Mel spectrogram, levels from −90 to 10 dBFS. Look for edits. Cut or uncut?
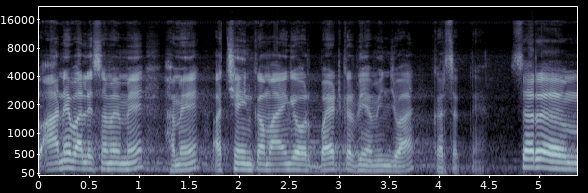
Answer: uncut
